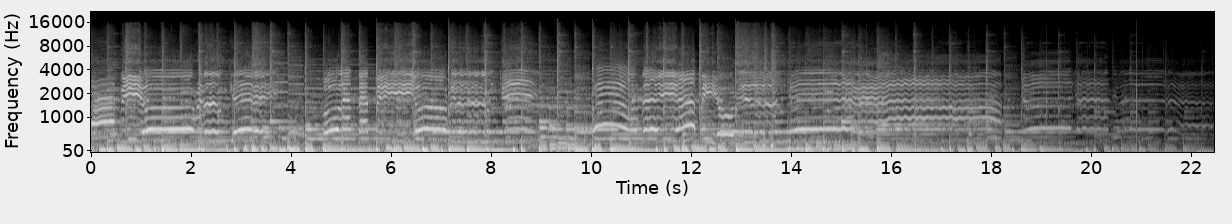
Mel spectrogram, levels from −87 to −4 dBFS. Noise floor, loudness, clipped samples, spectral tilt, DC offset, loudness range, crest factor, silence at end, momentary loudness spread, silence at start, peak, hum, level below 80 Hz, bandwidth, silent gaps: -44 dBFS; -22 LUFS; under 0.1%; -5.5 dB/octave; under 0.1%; 13 LU; 16 dB; 0.05 s; 15 LU; 0 s; -6 dBFS; none; -28 dBFS; 15.5 kHz; none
